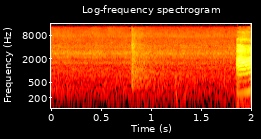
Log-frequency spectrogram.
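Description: Quiet room with a faint tap or two of chalk on a blackboard during writing. A woman's voice starts just before the end.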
